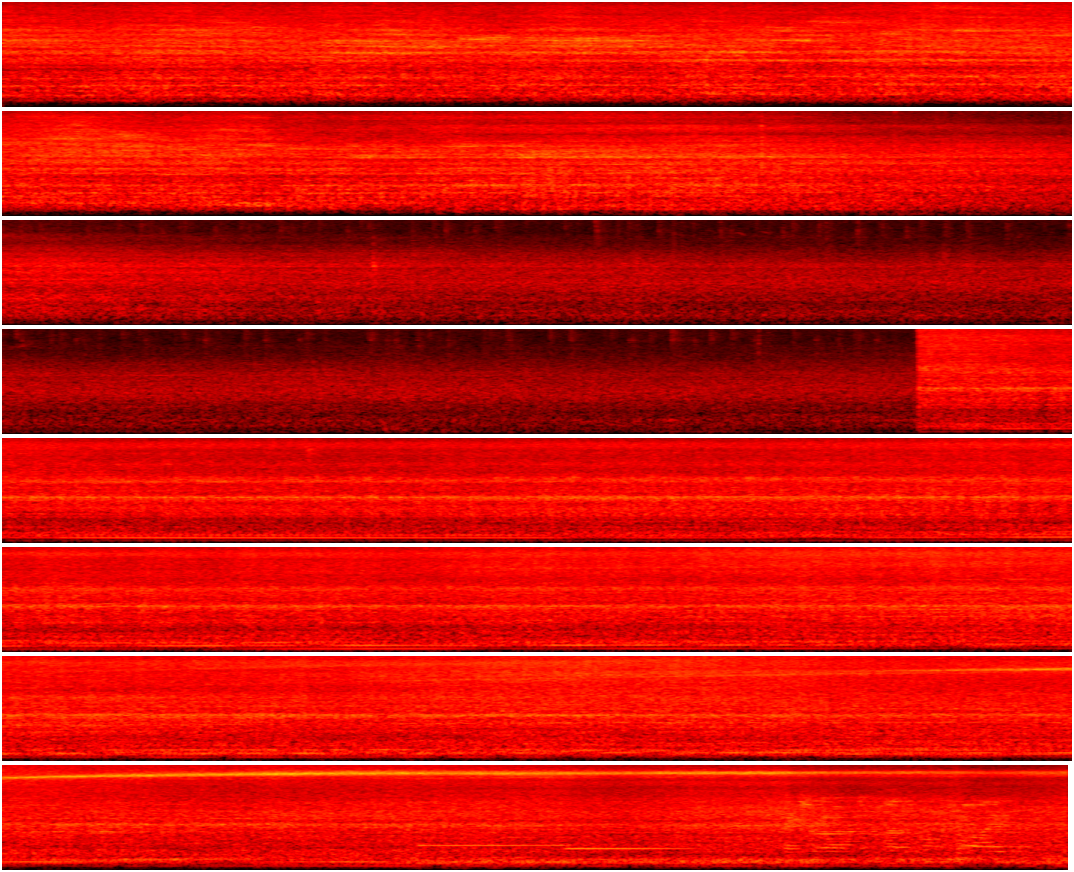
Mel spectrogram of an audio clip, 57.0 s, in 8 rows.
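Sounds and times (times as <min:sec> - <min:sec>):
steady train whine: 0:00.0 - 0:18.6, 0:27.5 - 0:57.0
train engine rumble: 0:00.0 - 0:21.5, 0:22.3 - 0:57.0
high rising whine: 0:27.5 - 0:57.0.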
